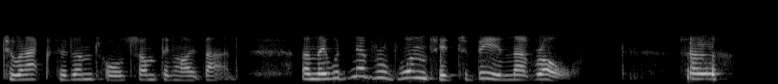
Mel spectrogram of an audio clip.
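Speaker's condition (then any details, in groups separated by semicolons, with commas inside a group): Cerebral palsy; dictated book to steve who typed, speaks fast when in full flow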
